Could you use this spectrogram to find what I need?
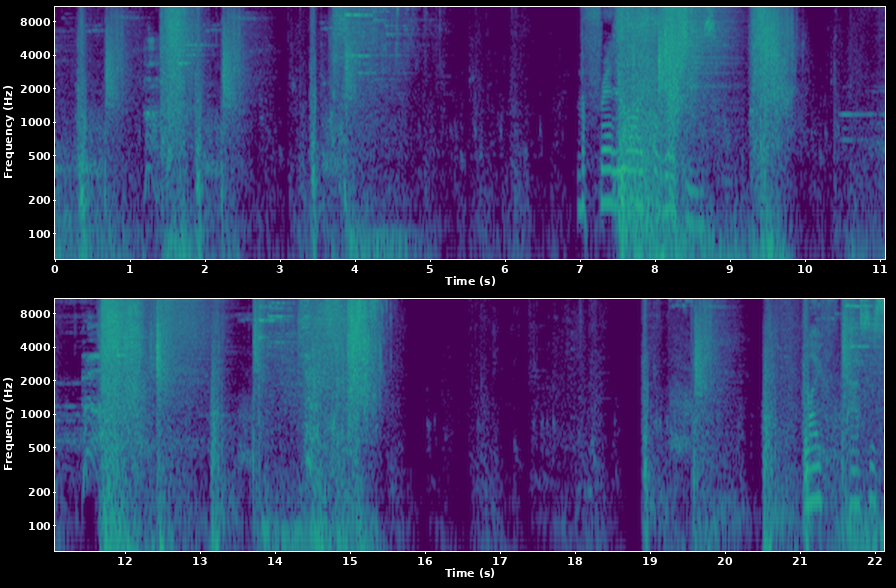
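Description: Game weapons clash and strike repeatedly.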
